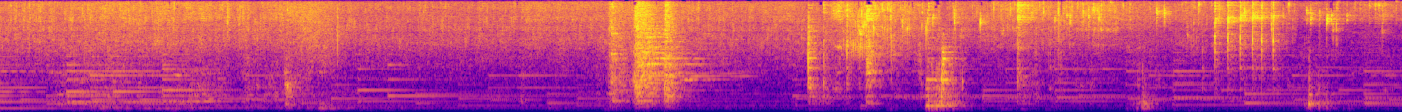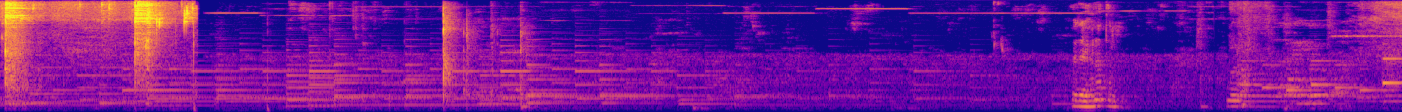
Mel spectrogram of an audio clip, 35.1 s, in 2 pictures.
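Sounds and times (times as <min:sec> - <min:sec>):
food frying in oil: 0:00.0 - 0:20.0
steel ladle scraping a pan: 0:07.6 - 0:11.7.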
